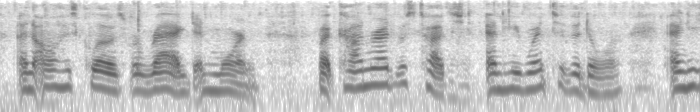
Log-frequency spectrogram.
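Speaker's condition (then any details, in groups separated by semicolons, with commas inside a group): Cerebral palsy; speech noticeably atypical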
